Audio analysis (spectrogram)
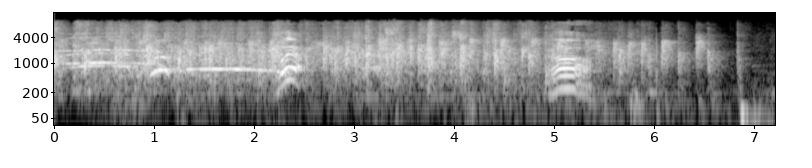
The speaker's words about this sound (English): I hear claps harder than that on a golf course somewhere.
